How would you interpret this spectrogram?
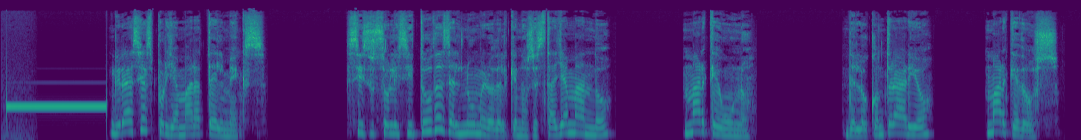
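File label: Latin American Spanish IVR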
